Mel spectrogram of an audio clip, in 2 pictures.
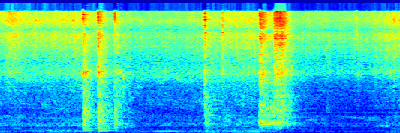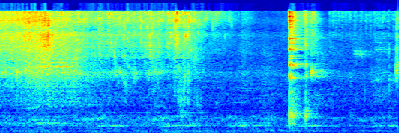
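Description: Room-temperature water goes into a vegetable paneer curry in a pan, a brief rushing splash and hiss amid clinks of utensils against the vessel, then quieter bubbling, close and unaccompanied by speech.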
